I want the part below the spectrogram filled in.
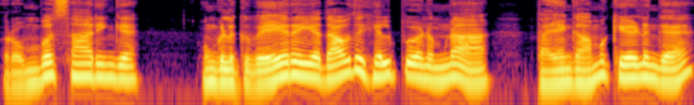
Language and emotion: Tamil, sad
